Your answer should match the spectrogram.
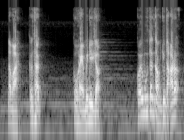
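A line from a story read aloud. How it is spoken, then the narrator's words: Loud shout. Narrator (Vietnamese): Hậu hét lớn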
